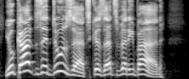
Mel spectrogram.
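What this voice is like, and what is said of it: Poor put-on Swedish accent. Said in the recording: “that's a terrible Swedish accent”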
